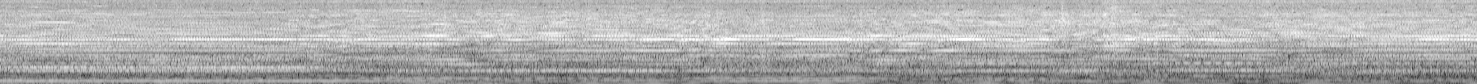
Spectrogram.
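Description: Transformer oil filtration machine running: its electric motors and pumps give a steady hum with several fixed tones.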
